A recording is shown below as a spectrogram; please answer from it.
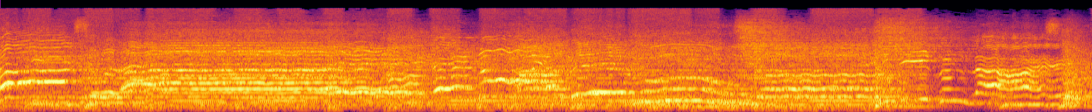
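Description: A gospel vocal group of women and one man singing in harmony through microphones, with a short break between phrases near the end.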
